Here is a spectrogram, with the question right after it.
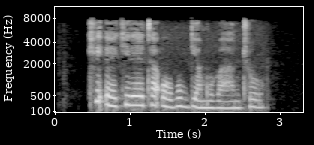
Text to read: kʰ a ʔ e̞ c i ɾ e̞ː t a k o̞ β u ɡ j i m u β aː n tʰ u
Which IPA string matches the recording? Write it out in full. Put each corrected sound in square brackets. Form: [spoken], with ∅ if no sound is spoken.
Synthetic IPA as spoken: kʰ [i] ʔ e̞ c i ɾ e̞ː t a [ʔ] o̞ β u ɡ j [a] m u β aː n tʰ u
